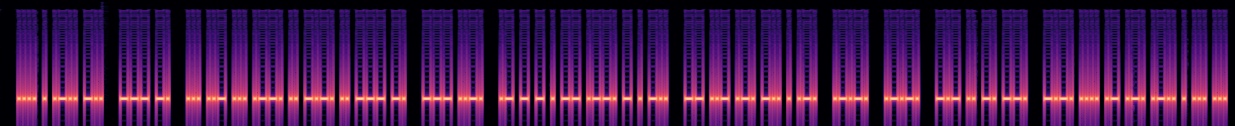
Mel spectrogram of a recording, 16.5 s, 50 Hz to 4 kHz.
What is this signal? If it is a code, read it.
Morse code, heard as a keyed tone, about 36 wpm, 550 Hz. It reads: HELD ON SUSPICION OF ATTEMPTED MURDER <AR> <AR> KING CHARLESS
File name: podcast / News headlines-1x-35x35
